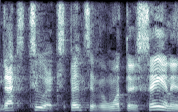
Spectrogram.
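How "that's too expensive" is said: ordinary delivery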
